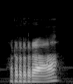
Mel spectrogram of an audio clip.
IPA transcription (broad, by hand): ra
